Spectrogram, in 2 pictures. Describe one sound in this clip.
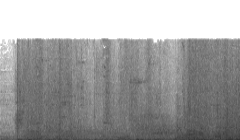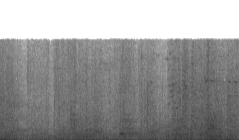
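Video game spells crackle and boom in a busy battle.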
